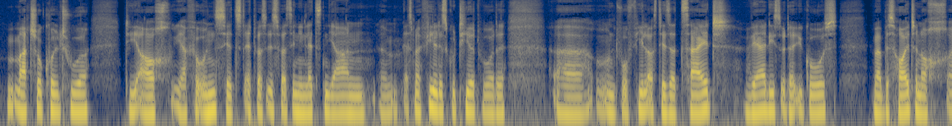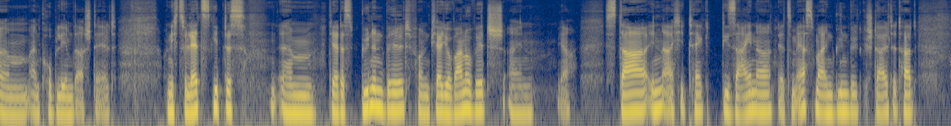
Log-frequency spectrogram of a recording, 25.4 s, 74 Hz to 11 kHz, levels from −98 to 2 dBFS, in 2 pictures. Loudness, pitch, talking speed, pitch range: -18 LUFS, 135 Hz, 145 wpm, 125-140 Hz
